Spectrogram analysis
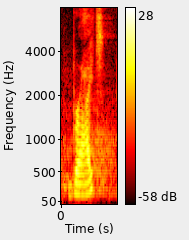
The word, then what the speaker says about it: bright: example I had earlier bright where was it here bright 3 b r i g HT the GH is not pronounced so in that case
